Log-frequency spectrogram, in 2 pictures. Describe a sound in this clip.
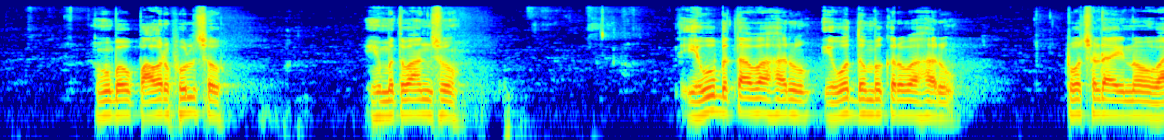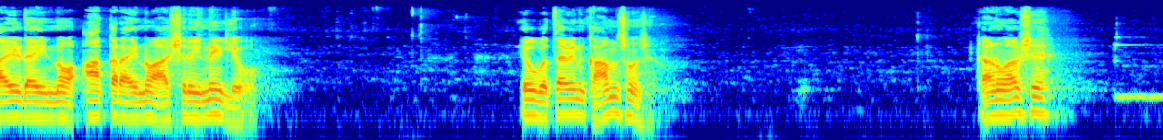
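A middle-aged man speaks calmly and slowly into a close microphone, in short phrases with pauses.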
